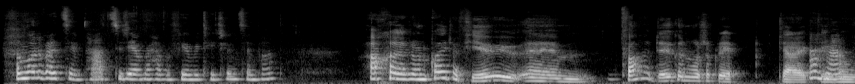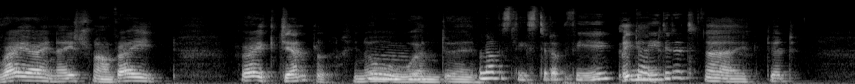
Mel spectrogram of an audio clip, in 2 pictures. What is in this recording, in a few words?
Irish English, North of Ireland, interview, Benburb, Co. Tyrone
